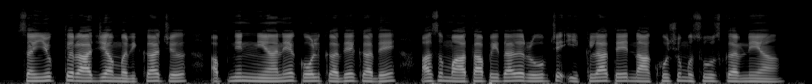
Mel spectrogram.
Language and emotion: Dogri, sad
